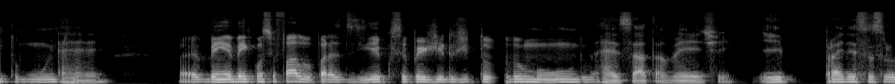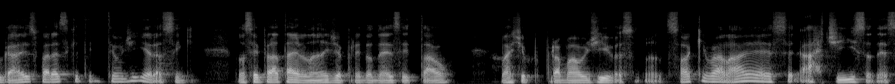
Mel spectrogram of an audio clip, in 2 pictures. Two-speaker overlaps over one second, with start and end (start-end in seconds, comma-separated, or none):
none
